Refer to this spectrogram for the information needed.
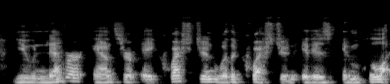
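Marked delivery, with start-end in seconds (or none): none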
